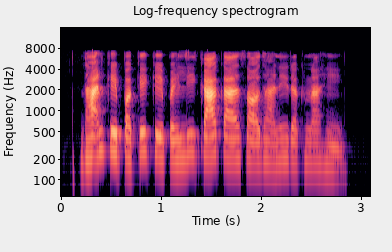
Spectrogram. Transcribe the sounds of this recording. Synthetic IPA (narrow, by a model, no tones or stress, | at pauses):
d̪ʱaːnkepɐkekepɛɦlikakasaːwd̪ʱaːniɾɐkʰnaɦɛ̃ː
